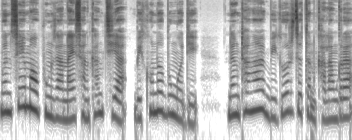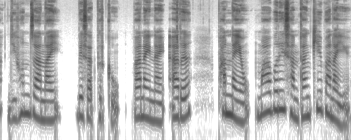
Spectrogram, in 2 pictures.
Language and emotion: Bodo, neutral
